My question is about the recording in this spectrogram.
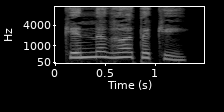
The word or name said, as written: ಗನ್ನಗತಕ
